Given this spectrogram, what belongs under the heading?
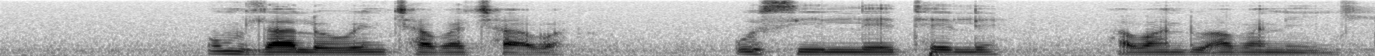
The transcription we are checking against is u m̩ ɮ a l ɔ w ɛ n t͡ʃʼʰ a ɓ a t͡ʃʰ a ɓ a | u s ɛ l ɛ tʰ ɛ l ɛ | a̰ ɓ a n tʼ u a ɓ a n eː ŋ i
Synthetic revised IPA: u m̩ ɮ a l ɔ w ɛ n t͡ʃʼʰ a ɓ a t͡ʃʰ a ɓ a | u s i l ɛ tʰ ɛ l ɛ | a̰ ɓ a n tʼ u a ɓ a n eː ŋ i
